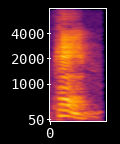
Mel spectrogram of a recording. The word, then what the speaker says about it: pen: f flavor flavor laundry pen pen chứ không phải là b Pain pen light light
